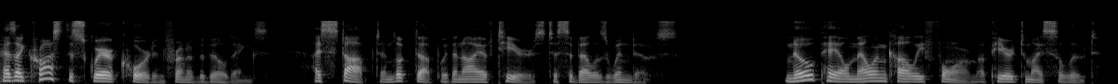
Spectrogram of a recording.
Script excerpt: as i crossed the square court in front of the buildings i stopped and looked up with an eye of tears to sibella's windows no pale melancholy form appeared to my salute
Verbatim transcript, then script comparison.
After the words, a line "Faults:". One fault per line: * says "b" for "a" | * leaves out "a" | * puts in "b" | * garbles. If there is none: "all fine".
as i crossed the square court in front of the buildings i stopped and looked up with an eye of tears to sibella's windows no pale melancholy form appeared to my salute
Faults:
all fine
